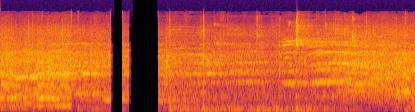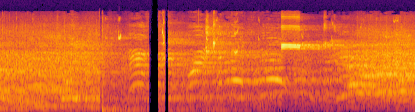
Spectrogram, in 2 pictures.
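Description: Live basketball game sound: a ball dribbled on a hardwood court, sneakers squeaking and players' and spectators' voices. The sound drops out briefly twice, about a second in and again near six seconds.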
